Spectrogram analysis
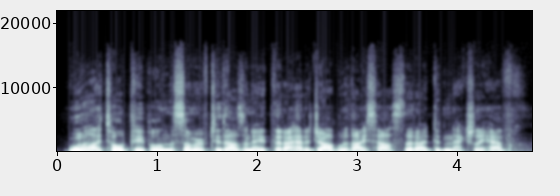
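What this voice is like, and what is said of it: Lingering American accent. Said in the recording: “your lingering American accent”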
